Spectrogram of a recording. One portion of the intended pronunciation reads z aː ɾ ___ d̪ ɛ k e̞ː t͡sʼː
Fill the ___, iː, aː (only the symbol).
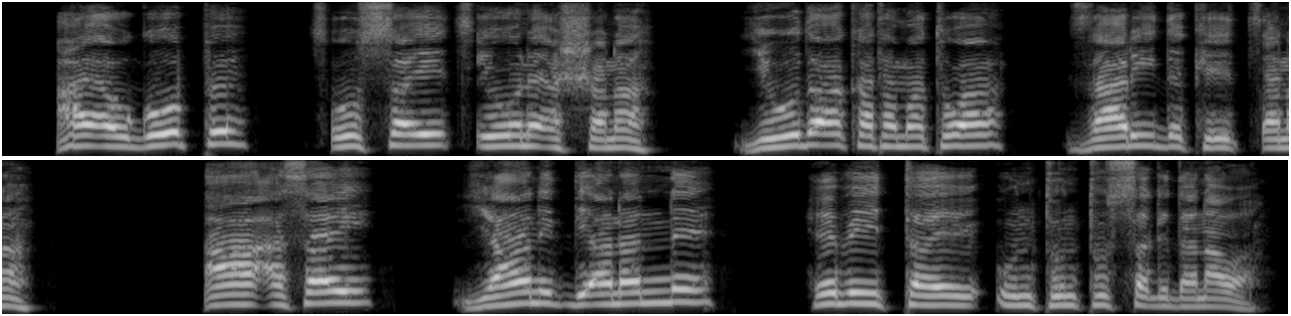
iː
